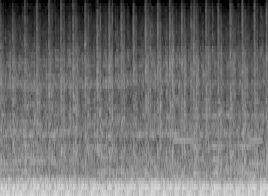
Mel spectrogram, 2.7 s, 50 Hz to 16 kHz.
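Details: 1966 Ford Bronco 351 Windsor V8, at the exhaust pipe during a paper test on the good bank: deep, even burble with steady pulses blowing the paper out, no misses or suction; the other bank is suspected of a valve problem; normal idle.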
